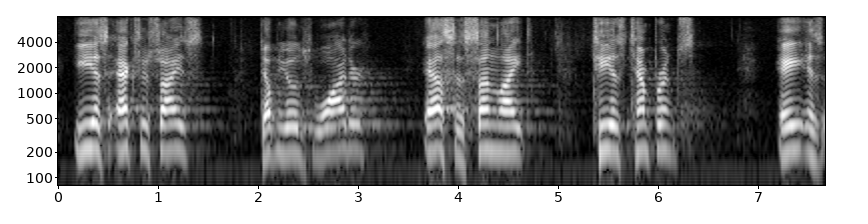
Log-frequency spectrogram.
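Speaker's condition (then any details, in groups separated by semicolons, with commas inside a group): No condition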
